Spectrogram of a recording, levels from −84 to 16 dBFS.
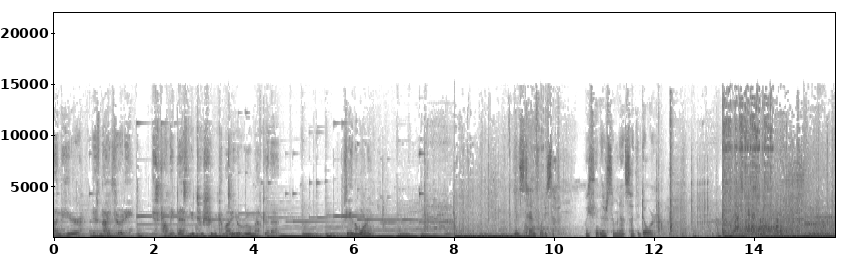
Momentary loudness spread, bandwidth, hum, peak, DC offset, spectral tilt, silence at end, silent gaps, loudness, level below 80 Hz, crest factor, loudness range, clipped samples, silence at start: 9 LU; 15.5 kHz; none; -4 dBFS; under 0.1%; -5 dB/octave; 0 s; none; -18 LUFS; -18 dBFS; 12 dB; 5 LU; under 0.1%; 0 s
